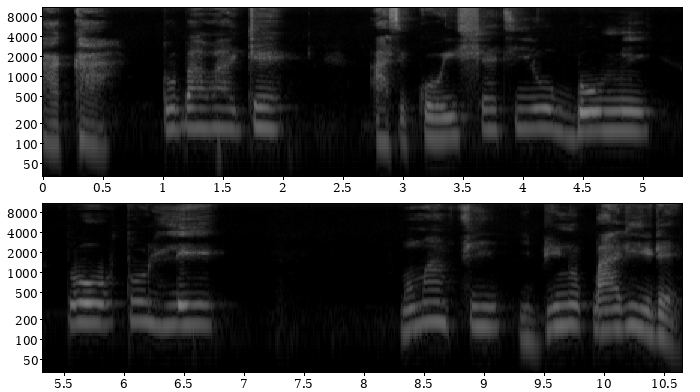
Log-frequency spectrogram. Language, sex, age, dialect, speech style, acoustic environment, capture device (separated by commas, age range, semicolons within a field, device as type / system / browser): Yoruba, male, 25-34, Nigeria - Lagos Yoruba, relaxed; focused, silence, desktop / Linux / Chrome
